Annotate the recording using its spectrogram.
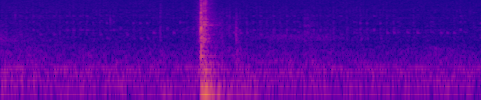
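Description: A single short, sharp click about halfway through, over faint room tone.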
